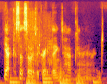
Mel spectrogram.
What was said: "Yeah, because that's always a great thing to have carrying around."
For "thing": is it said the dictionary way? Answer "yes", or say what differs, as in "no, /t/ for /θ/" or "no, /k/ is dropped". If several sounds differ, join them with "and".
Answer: yes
